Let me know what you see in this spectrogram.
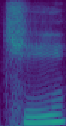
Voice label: "cyu5", Taiwanese syllable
